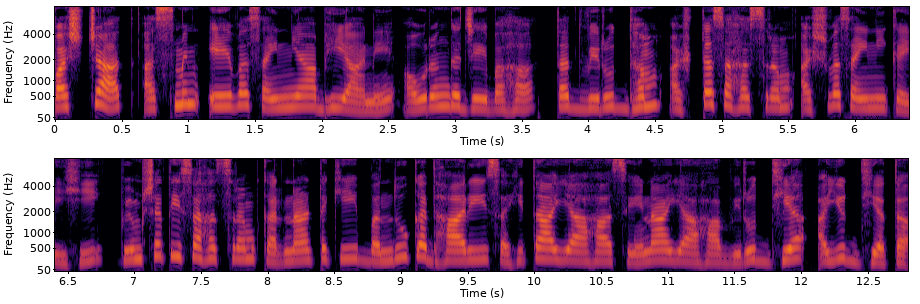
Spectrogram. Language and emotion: Sanskrit, neutral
